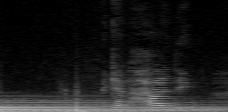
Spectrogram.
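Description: A piano chord ringing and slowly fading. About a second in, a woman's voice begins softly over it.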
